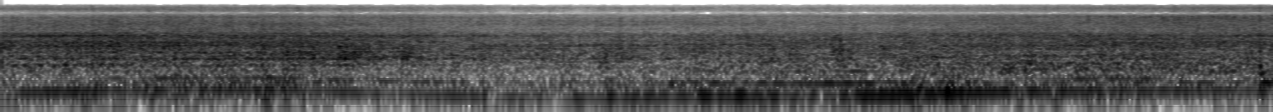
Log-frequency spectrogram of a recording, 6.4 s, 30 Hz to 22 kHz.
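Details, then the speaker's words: Older Bachmann GP40 locomotive, CP Rail, after cleaning and lubrication, running laps on test loop: fast regular gear chatter and harsh buzzing over steady motor hum, still too loud; owner suspects noise vibrating through body shell. "so I had a sneaking suspic"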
